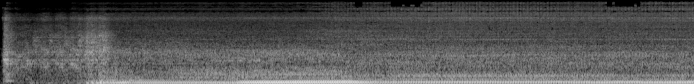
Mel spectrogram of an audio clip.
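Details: MK5 VW GTI 2.0T FSI, first start after cam follower replacement: short crank, quick catch with a brief rev flare, then an even, steady idle with no misses or ticking. Healthy start, no fuel leaks.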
